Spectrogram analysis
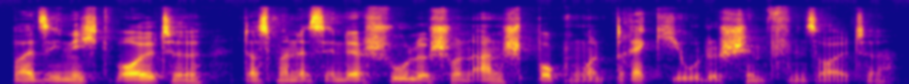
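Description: A man's voice: low-pitched, sing-song, moderate pace, creaky, pitched below the performer's own voice, full character voice. A man voicing a world-weary, cynical male politician with dry, sardonic remarks in an audiobook. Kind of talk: audiobook character reading.

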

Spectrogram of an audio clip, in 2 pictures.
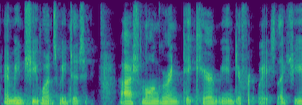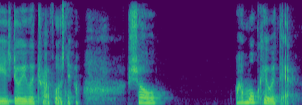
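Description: A woman's voice: fairly even intonation, normal speed, gravelly. Christmas Koala, a woman doing a cheerful girl koala. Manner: high, sweet, childlike chatter. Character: chatty little girl koala toy, cheerful.

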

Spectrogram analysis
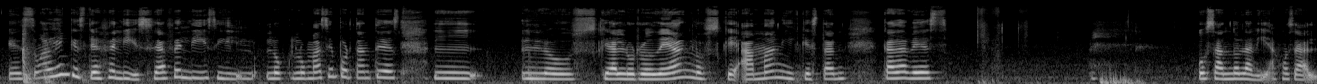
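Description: High-voiced woman rambling on her podcast. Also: a little mellow, a little hiss or hum. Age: middle-aged. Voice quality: high, girlish voice. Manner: rambling, full of "o sea" fillers, switches into English. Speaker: podcast host. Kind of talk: casual motivational monologue.

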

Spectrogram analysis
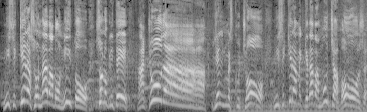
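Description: A man preaching a sermon in a church, joking and conversational, swinging from soft asides to shouted peaks. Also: very high-pitched, very animated, normal speed, hardly any pauses, faint music behind. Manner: jokey and conversational. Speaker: pastor.

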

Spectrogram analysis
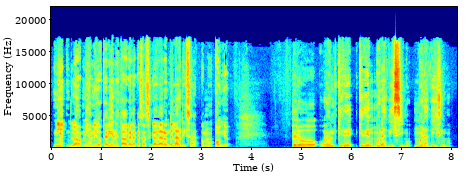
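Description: A man's voice: low voice, steady tone, brisk, a little mellow. A young man with a Chilean accent, telling a story casually in slang-filled speech. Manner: informal and slangy, with frequent filler words. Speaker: vlogger.

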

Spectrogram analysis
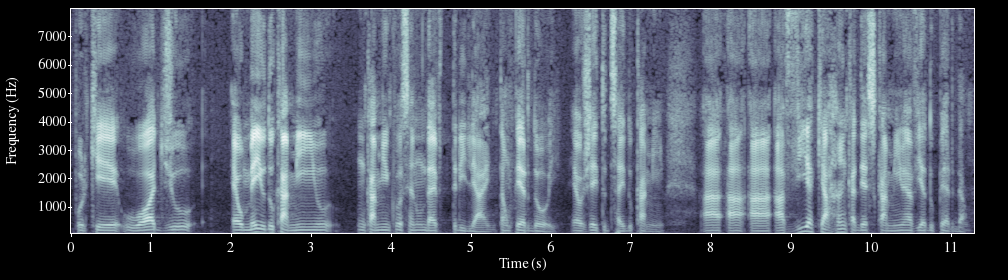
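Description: A male pastor preaching a sermon, telling stories and acting out scenes, building to loud bursts. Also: low-pitched, steady tone, normal speed, no echo.

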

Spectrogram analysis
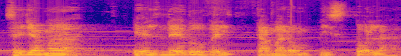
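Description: A man with a very low voice plays his character in a tabletop game. He jokes around in character. Music plays clearly behind him. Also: slow, darkish tone. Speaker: player. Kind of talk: casual tabletop chat.

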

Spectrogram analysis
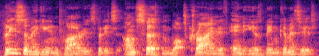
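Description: A man's voice: mid-range voice, big pitch swings, fairly bright tone. A man as a formal TV newsreader. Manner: measured broadcast delivery. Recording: roomy echo.

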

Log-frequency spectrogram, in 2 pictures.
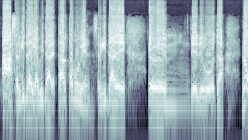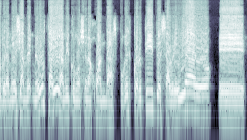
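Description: A man with an Argentine Spanish accent hosting a podcast interview, pausing often with repeated words and fillers. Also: mid-range voice, expressive, no room sound, poor audio. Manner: warm-hearted, hesitant with many eh and repeated words. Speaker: podcast host. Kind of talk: casual interview chat.

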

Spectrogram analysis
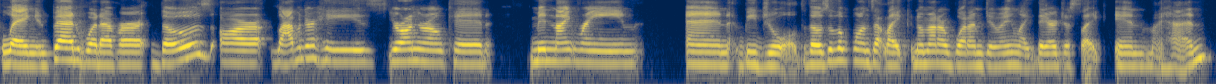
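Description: Female podcast guest, mid-pitched voice, casual chat over a video call. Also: a bit bright.

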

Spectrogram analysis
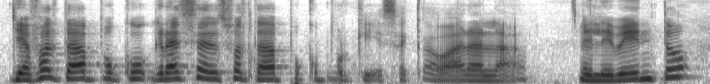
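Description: A woman's voice: a little high, very fast, gravelly. A Mexican woman, a singer and podcast guest, telling stories casually and acting out voices and sound effects.

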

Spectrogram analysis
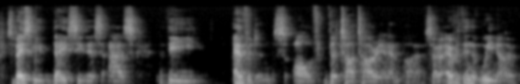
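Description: A man co-hosts a loose podcast chat, talking at a middle pitch. He rambles his way through explanations and laughs easily. His voice bounces around a roomy, echoey space. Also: normal speed, warm tone. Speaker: podcast co-host. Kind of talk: casual chat.

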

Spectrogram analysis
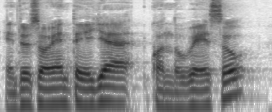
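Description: A young man with a Mexican Spanish accent, telling a story in a slangy, animated, casual podcast chat. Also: lowish voice, brisk. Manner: slangy, animated, acts out quotes. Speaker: podcast host.

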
